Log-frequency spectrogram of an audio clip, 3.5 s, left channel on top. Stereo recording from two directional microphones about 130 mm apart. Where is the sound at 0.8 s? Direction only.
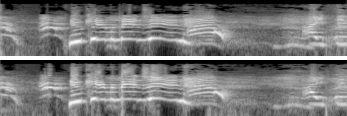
30° left (ahead or behind); by 3.0 s 5° left (ahead or behind).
